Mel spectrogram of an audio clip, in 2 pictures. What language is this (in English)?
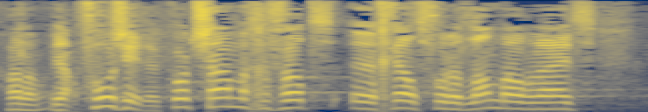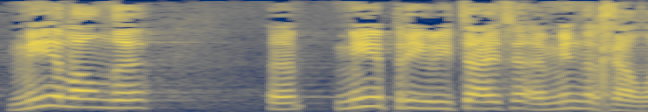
Dutch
